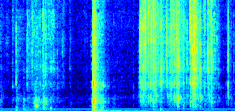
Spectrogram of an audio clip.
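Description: Hands rummaging through craft supplies while hunting for a missing marker: a sharp clack about a second in, then rustling and crinkling.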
